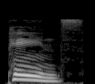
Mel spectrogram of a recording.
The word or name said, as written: panes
